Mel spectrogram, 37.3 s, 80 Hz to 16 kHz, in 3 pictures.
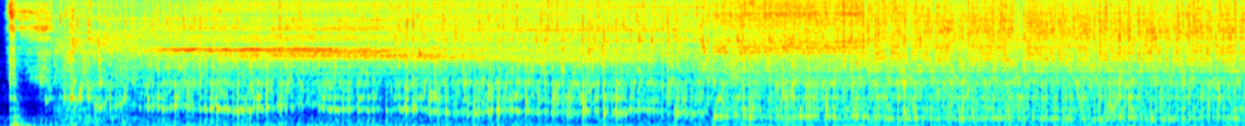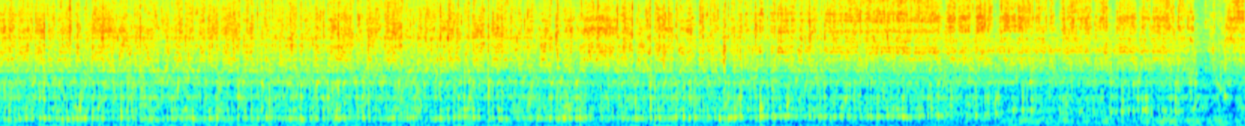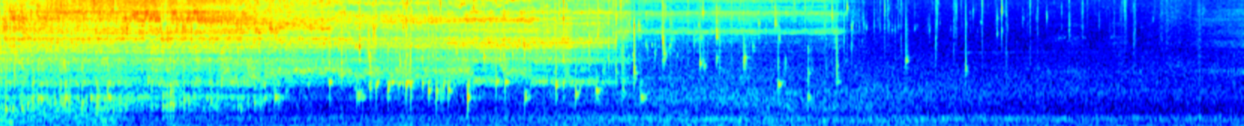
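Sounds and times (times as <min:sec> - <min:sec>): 
bathroom toilet tank: 0:00.0 - 0:33.4.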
